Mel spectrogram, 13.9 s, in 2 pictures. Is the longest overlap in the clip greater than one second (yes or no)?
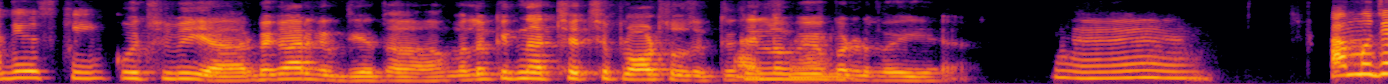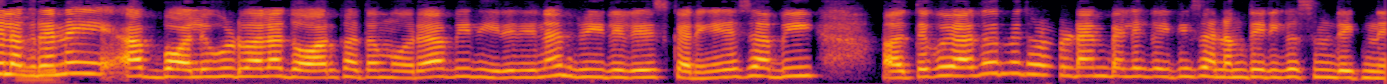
no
